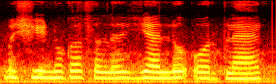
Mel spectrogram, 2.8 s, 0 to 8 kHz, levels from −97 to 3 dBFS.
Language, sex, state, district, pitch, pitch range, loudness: Hindi, male, Punjab, Pathankot, 220 Hz, 210-230 Hz, -13 LUFS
